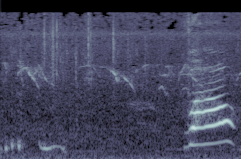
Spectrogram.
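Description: Pigeon cooing in a low, wavering call during the first part, with faint high bird chirps behind it.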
